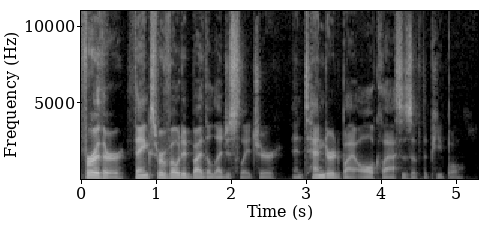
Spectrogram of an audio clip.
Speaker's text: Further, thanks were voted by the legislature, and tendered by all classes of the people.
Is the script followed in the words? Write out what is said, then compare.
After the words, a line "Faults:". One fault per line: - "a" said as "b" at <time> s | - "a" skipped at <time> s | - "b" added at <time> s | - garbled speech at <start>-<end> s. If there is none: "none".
Further, thanks were voted by the legislature, and tendered by all classes of the people.
Faults:
none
